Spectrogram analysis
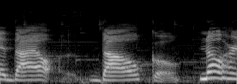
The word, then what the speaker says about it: Daoko: Why do you say Dayako? Say it Daoko.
